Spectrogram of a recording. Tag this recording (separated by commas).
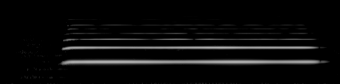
Musical instrument, Music, woodwind instrument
